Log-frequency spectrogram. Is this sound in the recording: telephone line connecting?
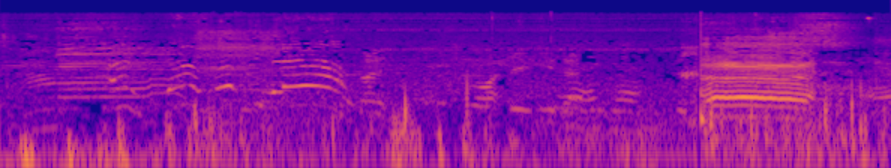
no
